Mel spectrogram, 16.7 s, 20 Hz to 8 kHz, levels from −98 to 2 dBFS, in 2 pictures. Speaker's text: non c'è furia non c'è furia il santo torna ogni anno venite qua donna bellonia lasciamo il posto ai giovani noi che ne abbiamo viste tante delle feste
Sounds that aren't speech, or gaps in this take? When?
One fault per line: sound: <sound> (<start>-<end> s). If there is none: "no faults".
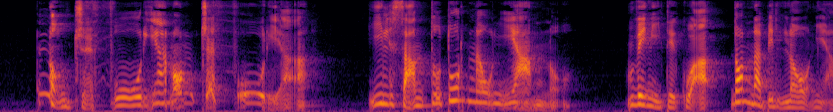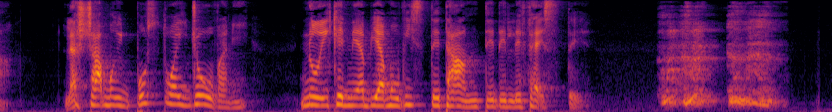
sound: throat clearing (14.9-16.2 s)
